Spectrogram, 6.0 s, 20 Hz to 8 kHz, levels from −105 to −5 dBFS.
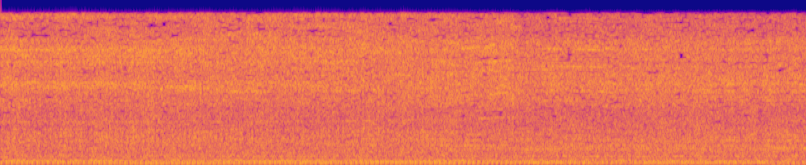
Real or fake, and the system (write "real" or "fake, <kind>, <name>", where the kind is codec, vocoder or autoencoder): real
